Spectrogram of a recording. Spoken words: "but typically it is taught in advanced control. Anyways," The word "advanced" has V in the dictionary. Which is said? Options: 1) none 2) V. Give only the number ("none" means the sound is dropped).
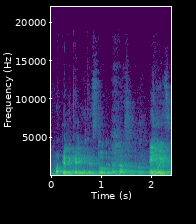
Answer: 1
